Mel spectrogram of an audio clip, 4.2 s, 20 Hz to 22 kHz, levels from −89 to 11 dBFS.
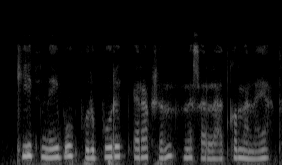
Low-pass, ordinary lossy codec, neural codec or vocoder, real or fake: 7.2 kHz; Opus, 16 kbps; none; real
